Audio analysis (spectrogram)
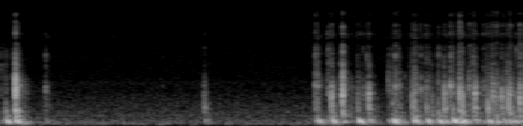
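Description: A compact mechanical keyboard with cat-shaped plastic keycaps is typed on with quick fingertips. A couple of isolated keystrokes and a long quiet pause give way to a fast, uneven burst of typing. The clacks are short and dry with a low, thocky body.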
